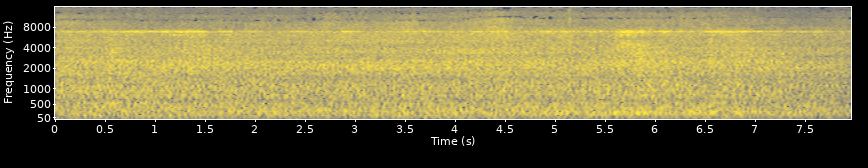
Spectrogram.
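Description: Boeing 777F's GE90 jet engines at taxi power: a steady rumble with a faint high whine.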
